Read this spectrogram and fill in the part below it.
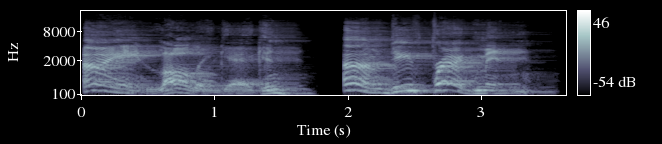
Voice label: Male Mech Idle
